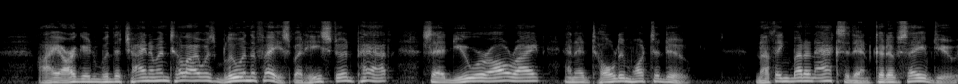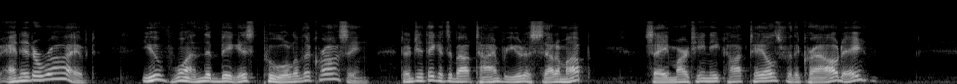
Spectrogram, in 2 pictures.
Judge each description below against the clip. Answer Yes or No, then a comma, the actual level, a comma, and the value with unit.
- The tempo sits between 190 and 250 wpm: Yes, fast, 205 wpm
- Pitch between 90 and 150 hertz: Yes, low, 135 Hz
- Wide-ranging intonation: Yes, wide, 6.5 semitones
